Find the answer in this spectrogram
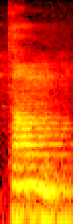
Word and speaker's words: thumb: यहाँ पे लिखा हुआ है THUMB, थम, इसको थम नहीं पढ़ेंगे, इसको थम पढ़ेंगे, M पे इसको प्रोनाउंसिएशन खत्म कर देनी है।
